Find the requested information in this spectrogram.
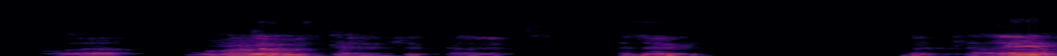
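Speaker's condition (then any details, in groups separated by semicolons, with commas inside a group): Cerebral palsy; uses one hand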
